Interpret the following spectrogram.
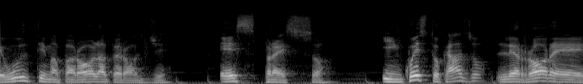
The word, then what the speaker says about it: espresso: Espresso. In questo caso l'errore è sia nella pronuncia che nell'uso della parola.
